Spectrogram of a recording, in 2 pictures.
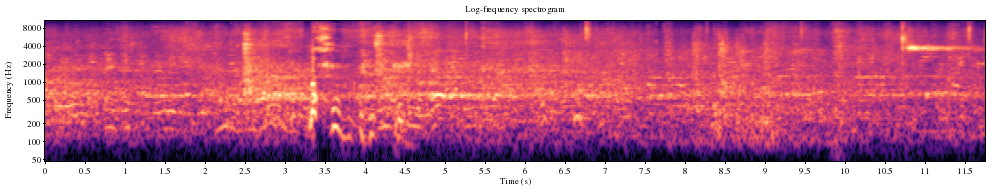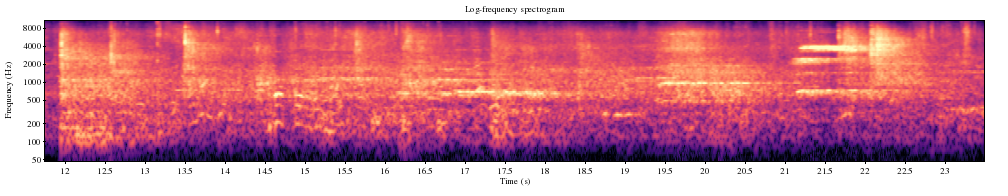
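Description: Ice skates scrape and hiss across ice in a large echoing hall.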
